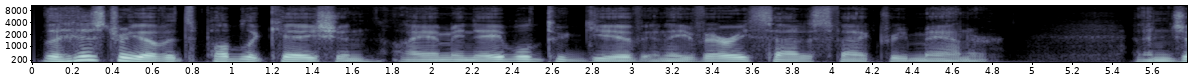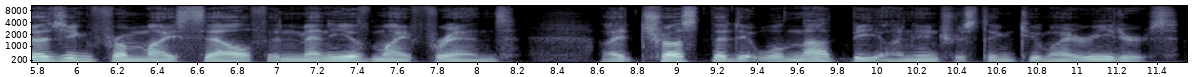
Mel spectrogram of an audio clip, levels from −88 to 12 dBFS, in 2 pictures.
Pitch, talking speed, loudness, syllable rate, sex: 110 Hz, 180 wpm, -18 LUFS, 5.4 syllables/s, male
